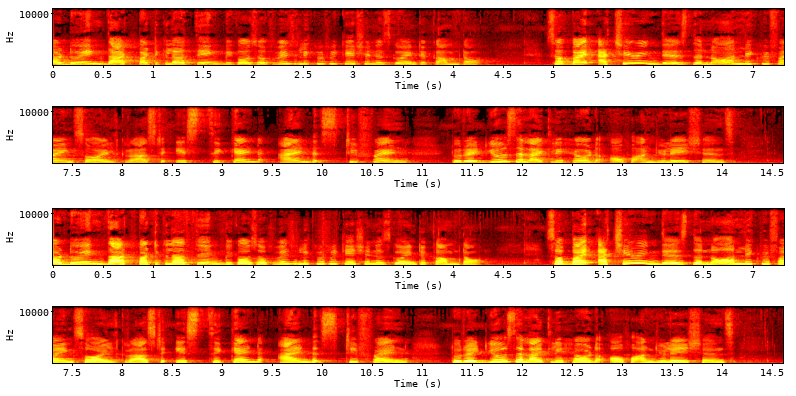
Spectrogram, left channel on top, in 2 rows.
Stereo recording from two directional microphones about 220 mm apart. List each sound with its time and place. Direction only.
0.0 s a woman's voice: 20° right (ahead or behind)
1.1 s a woman's voice: 5° right (ahead or behind)
1.8 s a woman's voice: 25° right (ahead or behind)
